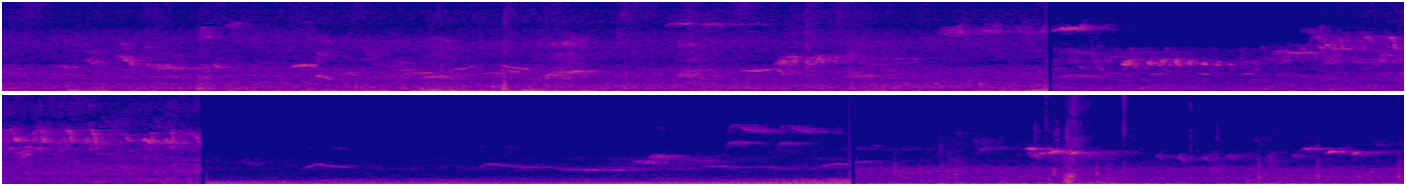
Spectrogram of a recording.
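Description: Several birds chirping and singing in short phrases over faint outdoor ambience, with a gusty low rumble of wind on the microphone during the first few seconds. About eight seconds in, a low steady hum comes in for about three seconds and cuts off suddenly.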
